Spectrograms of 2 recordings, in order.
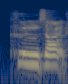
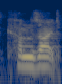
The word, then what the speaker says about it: kunzite: You've got kunzite, which is often pronounced as kunzite by my girlfriend, but it's not. Kunzite.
